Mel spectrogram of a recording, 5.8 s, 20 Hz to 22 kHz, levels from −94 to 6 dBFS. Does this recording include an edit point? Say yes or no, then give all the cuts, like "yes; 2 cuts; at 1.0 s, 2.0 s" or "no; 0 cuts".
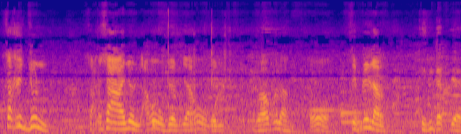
no; 0 cuts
